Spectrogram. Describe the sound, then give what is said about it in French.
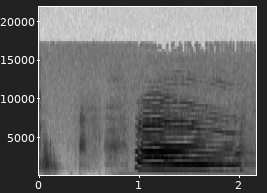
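A cat at a pet cemetery lets out a single drawn-out meow, clear, with a steady low hum of background noise underneath and no talking. “Tiens, un chat.”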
